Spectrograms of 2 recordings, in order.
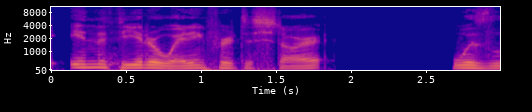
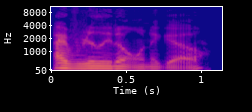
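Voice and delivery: low, softer retold refusal; serious; 5 semitones lower, 7 dB quieter than usual. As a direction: imitate a wife turning quietly serious. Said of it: "she got serious".

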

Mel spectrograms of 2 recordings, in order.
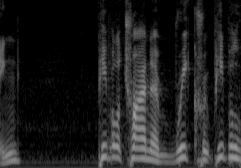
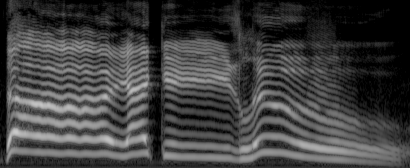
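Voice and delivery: long drawn-out booming announcer call; 9 semitones higher, 9 dB louder, much slower than usual. Pretend. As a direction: stretch it out like a ballpark radio call. Mocks Yankees radio home-run call.

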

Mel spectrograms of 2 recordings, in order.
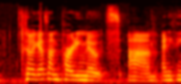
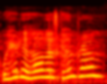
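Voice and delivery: higher-pitched retold bewilderment; bewildered; 9 semitones higher, 3 dB louder than usual. Host recalling first therapy session, bewildered. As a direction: question your own tears, voice lifted.

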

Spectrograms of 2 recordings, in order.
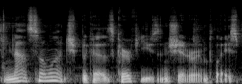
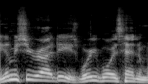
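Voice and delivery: pitched-up imitation of a swaggering officer; lightly put-on macho police questioning; mock macho cop; 7 semitones higher, faster than usual. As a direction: demand it like a cop acting tough. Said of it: "comes up to us all macho".

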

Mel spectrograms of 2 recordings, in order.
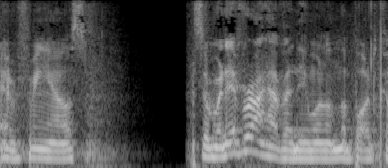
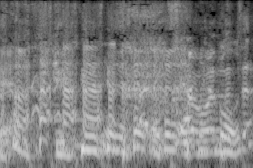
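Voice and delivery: laughing; 6 semitones higher, 5 dB louder, much slower than usual. Real, not acted. Laughing repeat of own point.

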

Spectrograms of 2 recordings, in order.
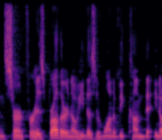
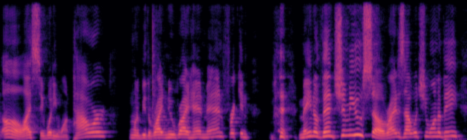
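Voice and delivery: higher, sneering taunt at Jimmy; mocking Roman; 6 semitones higher than usual. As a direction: scoff at his ambition like a smug boss. Roman mocks Jimmy in recap.

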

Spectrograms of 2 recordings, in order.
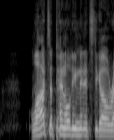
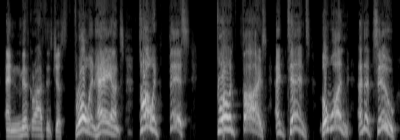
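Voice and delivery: much higher, shouting play-by-play; excited fight call; 8 semitones higher than usual. Real, not acted. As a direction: call the fight like it's the best moment of the night.

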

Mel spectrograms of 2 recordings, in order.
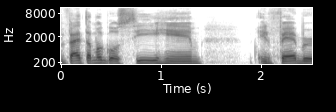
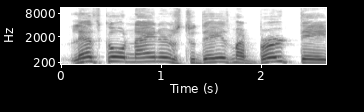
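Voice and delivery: higher, hyped-up read of a fan's birthday note; host reads a fan's birthday shout-out, excited and higher; message read aloud; 9 semitones higher than usual. Acted. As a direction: read it with a cheer.

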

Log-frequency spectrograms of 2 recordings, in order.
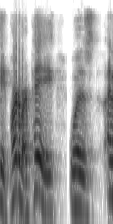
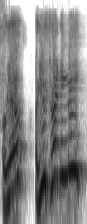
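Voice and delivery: higher, louder confrontational snap; mock drunk challenge; 8 semitones higher, 6 dB louder than usual. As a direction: square up to the bum. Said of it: "And Tut goes".

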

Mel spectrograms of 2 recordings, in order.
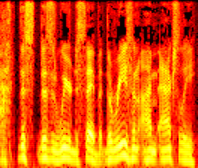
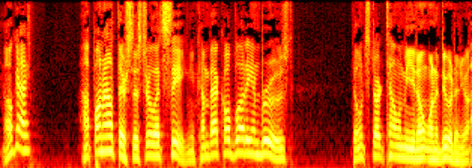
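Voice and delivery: taunting; 6 semitones higher, 3 dB louder than usual. Retold or imitated. Taunting coach reply.

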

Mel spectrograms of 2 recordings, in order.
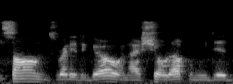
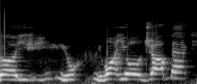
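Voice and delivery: teasing manager; 10 semitones higher than usual. Retold or imitated. Manager offers job back.

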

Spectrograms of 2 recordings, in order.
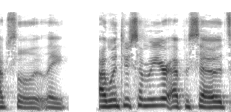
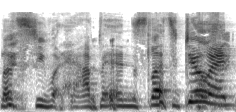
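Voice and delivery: playful egging on; 4 dB louder, slower than usual. Retold or imitated. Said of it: "I'm like".

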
